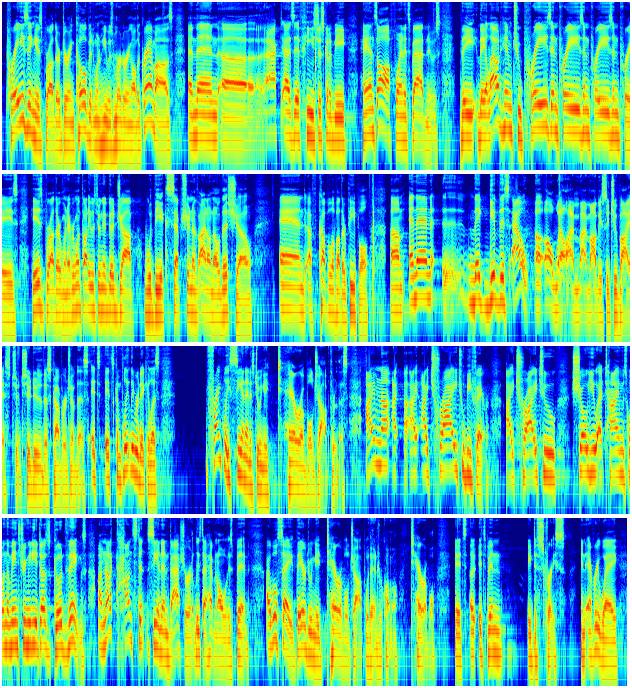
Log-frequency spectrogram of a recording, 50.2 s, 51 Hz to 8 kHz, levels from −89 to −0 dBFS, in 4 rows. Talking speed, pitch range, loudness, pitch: 190 wpm, 115-165 Hz, -20 LUFS, 135 Hz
